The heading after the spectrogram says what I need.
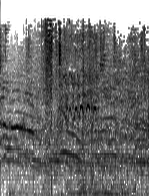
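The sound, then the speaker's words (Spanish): A horse neighs in a historical drama with a soldier on horseback, its high wavering whinny rising over a dense, steady background, with clip-clop hoofbeats. “Uno de los Orsini observa desde su caballo.”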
